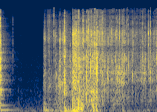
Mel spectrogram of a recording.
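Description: Paper being crumpled into a ball: a brief quiet lull, then a dense burst of crisp crinkling and crackling that carries on loudly to the end, with no voices.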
